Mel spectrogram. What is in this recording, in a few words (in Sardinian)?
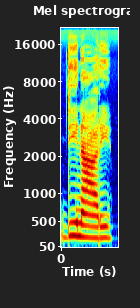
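"dinari", female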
